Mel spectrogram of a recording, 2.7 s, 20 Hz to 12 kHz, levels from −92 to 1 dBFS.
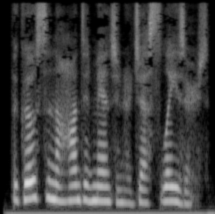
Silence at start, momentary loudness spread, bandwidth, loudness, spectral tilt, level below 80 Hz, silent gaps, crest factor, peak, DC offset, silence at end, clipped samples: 0.05 s; 10 LU; 12 kHz; -25 LUFS; -3.5 dB/octave; -68 dBFS; none; 16 dB; -8 dBFS; 0.8%; 0 s; under 0.1%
